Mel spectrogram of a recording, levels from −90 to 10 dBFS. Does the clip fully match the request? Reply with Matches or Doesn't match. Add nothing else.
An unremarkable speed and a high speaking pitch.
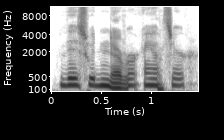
Matches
